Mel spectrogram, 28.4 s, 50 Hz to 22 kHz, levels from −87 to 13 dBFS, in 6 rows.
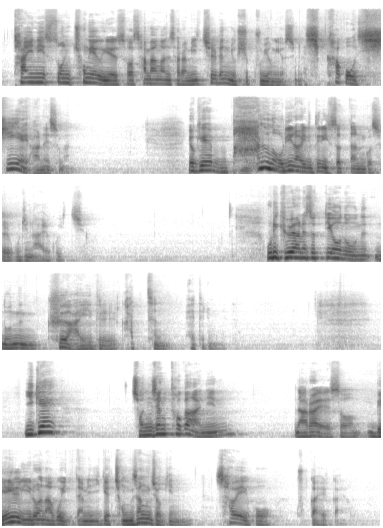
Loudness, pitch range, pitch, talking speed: -23 LUFS, 115-170 Hz, 125 Hz, 235 characters per minute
